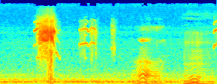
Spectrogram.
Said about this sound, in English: You hear a little squeak, squeak, squeak, squeak of rats and scurrying around. And as you awake, you see the rats are nibbling at your pack and sniffing around both you and your companion.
